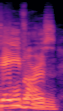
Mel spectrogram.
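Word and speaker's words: Da'Vine: Dave Vine is fine. Whatever. I don't give a shit. It sounds like a guy named Dave Vine.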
